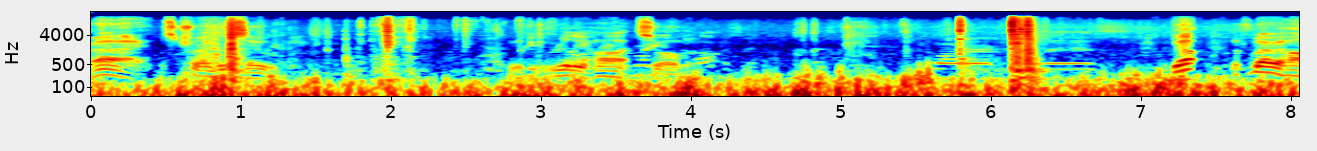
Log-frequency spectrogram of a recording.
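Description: Short stretches of a man's voice, vocal sounds rather than clear words, over a steady low rumble, with a few sharp clicks.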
